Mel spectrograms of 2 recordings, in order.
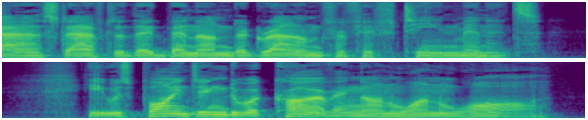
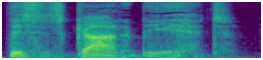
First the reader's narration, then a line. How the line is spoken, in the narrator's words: Murph replied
